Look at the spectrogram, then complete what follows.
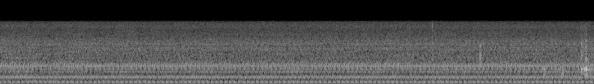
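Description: Steady machine hum with several steady tones, unchanging throughout, and a faint tick about five seconds in.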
